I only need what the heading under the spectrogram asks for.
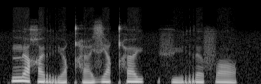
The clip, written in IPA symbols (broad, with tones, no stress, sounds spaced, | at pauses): n ə˥˧ χ ə˧ r y˩˧ qʰ i˩˧ z i˥˧ qʰ y˥ | f y˧ r ə˥˧ f ɔ˥˧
